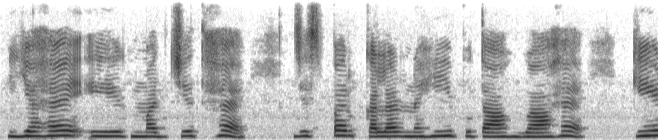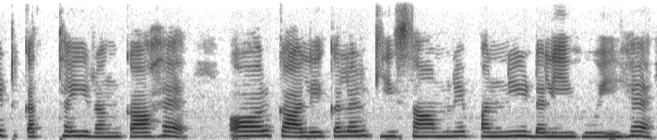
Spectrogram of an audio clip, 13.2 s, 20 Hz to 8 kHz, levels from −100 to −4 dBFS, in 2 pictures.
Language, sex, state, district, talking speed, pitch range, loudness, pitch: Hindi, female, Uttar Pradesh, Jalaun, 115 wpm, 230-260 Hz, -24 LUFS, 245 Hz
